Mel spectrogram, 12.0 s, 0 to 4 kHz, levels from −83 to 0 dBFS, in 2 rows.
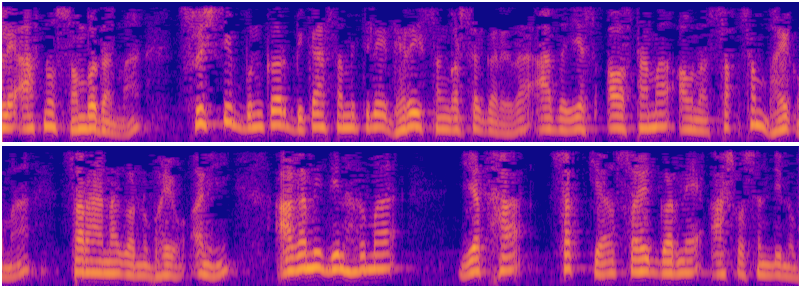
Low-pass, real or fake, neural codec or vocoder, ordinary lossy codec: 3.6 kHz; real; none; none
